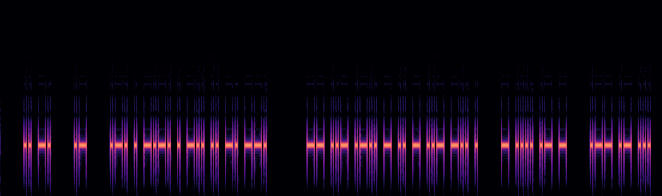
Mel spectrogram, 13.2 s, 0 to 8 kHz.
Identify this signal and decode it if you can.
Morse code, heard as a keyed tone, about 25 wpm, 650 Hz. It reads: IN A RECEDING MULTITUDE THAT WAS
